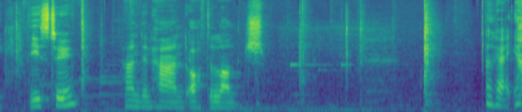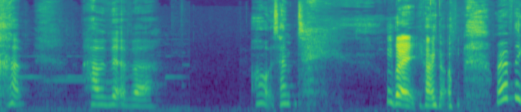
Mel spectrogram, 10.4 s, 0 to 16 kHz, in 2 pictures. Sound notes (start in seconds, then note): 8.3 Molly-Mae laughs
